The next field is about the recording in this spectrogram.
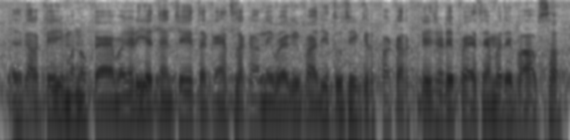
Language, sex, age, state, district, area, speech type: Punjabi, male, 30-45, Punjab, Mohali, rural, spontaneous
